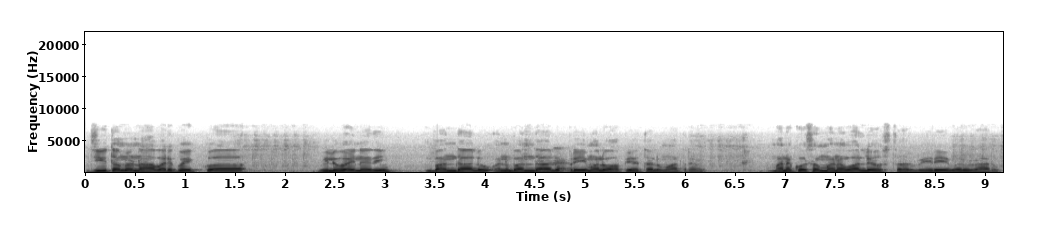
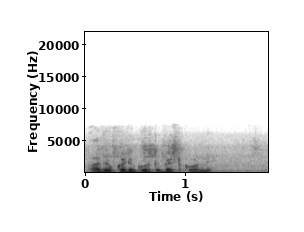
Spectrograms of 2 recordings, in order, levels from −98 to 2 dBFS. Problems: constant background noise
